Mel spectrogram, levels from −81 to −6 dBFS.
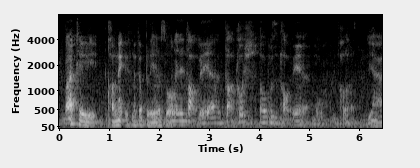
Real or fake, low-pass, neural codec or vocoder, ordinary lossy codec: fake; 7.2 kHz; codec, 16 kHz, 4 kbps, FunCodec, trained on LibriTTS, 50 frames a second; Opus, 24 kbps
